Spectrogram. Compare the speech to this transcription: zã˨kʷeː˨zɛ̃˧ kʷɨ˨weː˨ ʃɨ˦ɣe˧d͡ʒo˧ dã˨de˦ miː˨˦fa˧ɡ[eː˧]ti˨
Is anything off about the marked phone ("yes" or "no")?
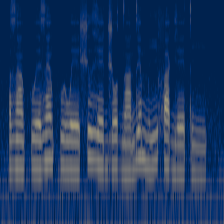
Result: yes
